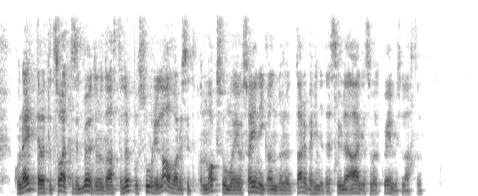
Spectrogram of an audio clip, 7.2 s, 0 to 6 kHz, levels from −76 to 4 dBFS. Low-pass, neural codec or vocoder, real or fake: 5.4 kHz; none; real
